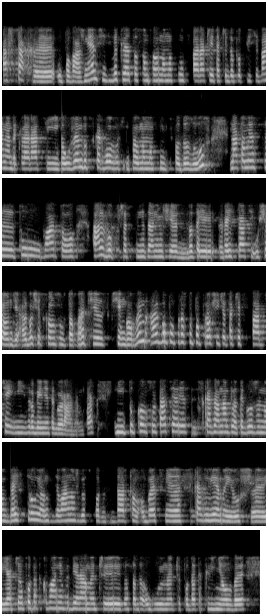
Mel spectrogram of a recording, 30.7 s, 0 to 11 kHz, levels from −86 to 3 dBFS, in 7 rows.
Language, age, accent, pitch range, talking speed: Polish, 30-49, native, 205-235 Hz, 140 wpm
